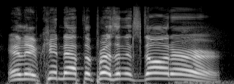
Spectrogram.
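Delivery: high, loud trailer-style exclamation; mock excitement. Gamer mocking the story's clichés, high loud mock hype. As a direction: oversell the cheesy plot twist. Mock hyping B movie plot.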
